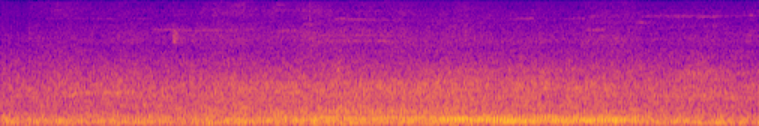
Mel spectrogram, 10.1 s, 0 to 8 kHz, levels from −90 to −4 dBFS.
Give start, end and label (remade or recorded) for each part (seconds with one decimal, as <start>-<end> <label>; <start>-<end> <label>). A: 0.0-10.1 recorded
